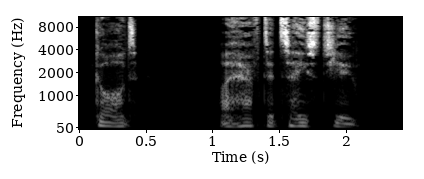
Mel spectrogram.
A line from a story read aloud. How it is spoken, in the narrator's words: I whispered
